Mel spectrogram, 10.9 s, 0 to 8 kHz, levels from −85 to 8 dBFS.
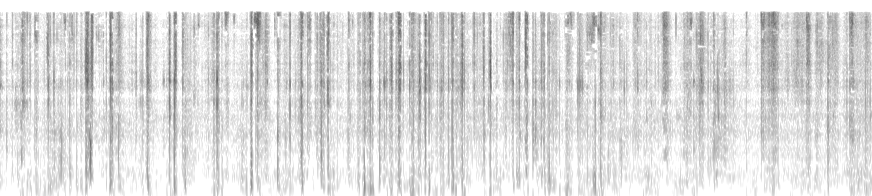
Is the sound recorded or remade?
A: remade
